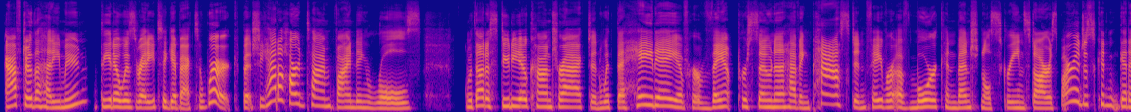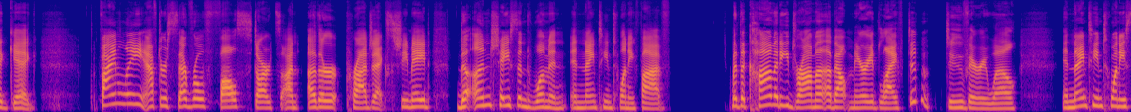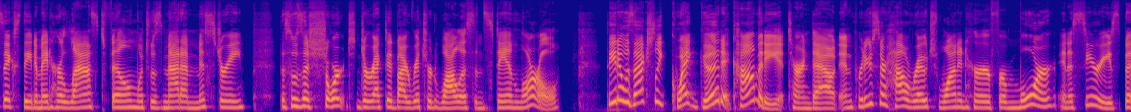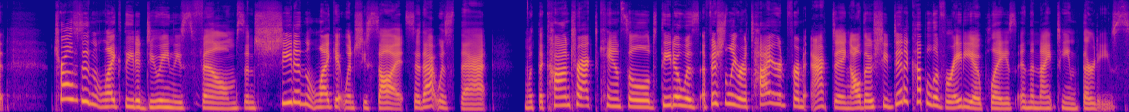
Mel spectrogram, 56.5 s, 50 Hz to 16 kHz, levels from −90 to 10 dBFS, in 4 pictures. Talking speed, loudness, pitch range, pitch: 165 wpm, -18 LUFS, 190-250 Hz, 210 Hz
